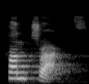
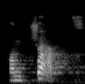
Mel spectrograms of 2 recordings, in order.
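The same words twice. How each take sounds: First: CONtract, first syllable pitched high, then falling; noun stress on first syllable. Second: ConTRACT, weak first syllable, rising onto the second; verb stress on second syllable. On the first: Teacher listing naming words, first syllable stressed in contract. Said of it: "the first syllable of each". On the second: Teacher reading out the verbs, second syllable stressed in contract. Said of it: "the stress is on the second". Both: Shown as a demonstration.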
